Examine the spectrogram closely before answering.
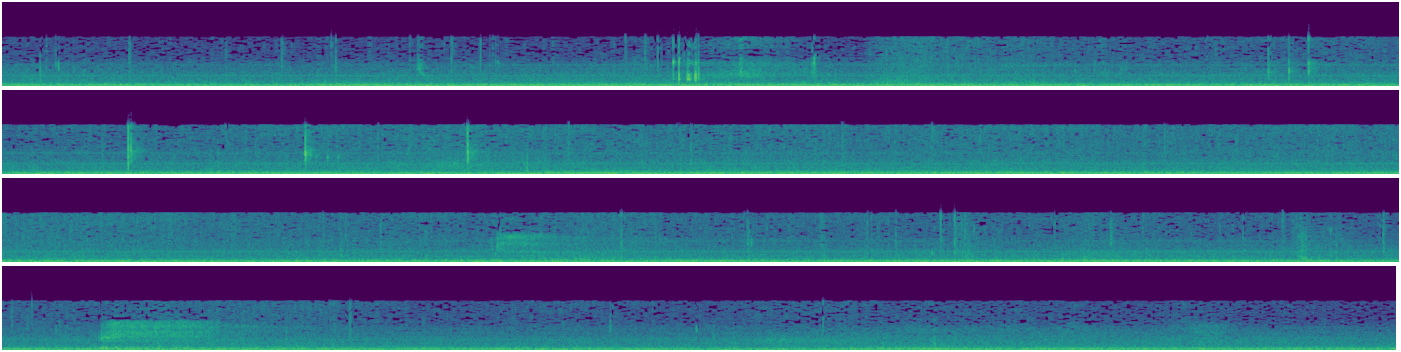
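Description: A fire crackles and pops.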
